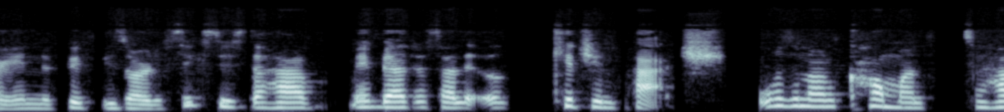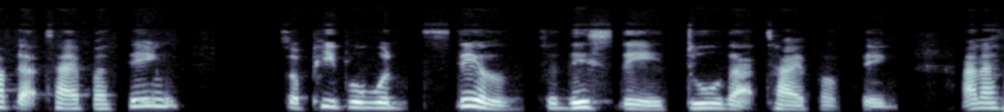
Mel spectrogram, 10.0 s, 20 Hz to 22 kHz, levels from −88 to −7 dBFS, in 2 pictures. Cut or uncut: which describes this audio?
cut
